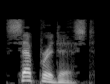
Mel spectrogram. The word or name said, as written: separatist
